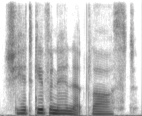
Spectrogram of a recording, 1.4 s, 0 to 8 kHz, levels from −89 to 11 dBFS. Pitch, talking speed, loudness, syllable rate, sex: 190 Hz, 250 wpm, -18 LUFS, 5.3 syllables/s, female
